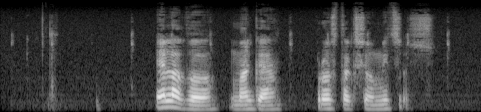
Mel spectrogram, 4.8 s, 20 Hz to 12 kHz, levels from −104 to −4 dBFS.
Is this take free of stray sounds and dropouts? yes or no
yes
